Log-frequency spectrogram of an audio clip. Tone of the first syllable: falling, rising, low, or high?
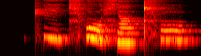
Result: falling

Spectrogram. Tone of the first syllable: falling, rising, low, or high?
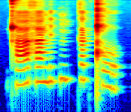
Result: rising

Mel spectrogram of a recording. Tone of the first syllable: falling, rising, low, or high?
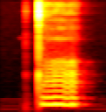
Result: low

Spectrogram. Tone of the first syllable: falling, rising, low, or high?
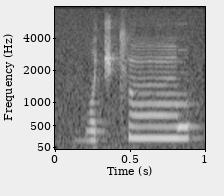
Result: low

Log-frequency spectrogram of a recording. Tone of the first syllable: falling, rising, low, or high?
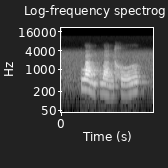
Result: falling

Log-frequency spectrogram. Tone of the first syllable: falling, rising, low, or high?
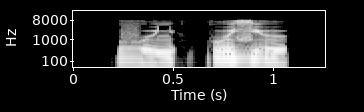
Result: low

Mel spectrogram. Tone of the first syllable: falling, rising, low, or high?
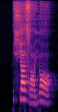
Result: high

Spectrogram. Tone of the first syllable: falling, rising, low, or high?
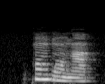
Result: high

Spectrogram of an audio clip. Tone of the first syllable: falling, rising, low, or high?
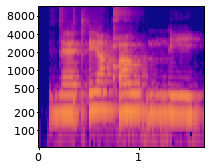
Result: low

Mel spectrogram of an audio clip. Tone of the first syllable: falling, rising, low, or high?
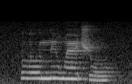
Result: high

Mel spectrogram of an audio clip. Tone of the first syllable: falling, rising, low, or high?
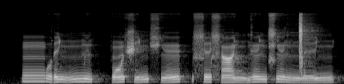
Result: falling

